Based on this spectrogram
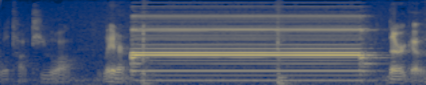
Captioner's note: bell buzzes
